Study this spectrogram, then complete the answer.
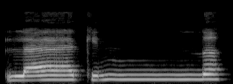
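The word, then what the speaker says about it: لكن: In that case, this alif will not be read. Then it will be written like this, but it will be read like lakin. So as if there is no alif present. But if you have to make a pause like here or here, then you would read that as alif madya. You would say lakinna.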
